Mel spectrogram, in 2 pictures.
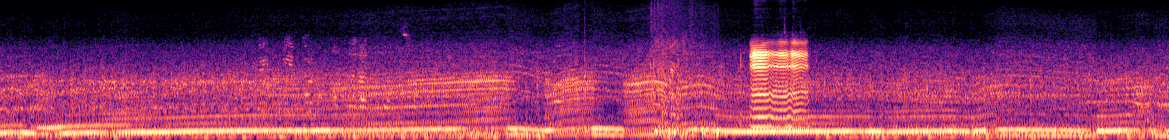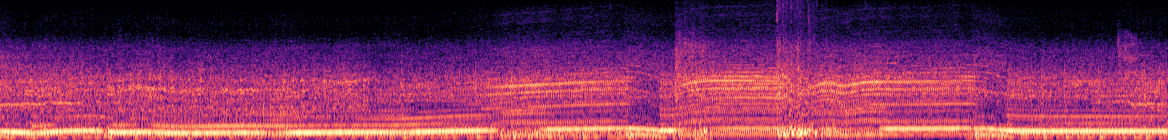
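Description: Razor car racing in the Wreckfest video game: a loud, continuous engine roar rising and falling with gear changes and revs, with a couple of brief impacts or scrapes mixed in, and no talk.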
